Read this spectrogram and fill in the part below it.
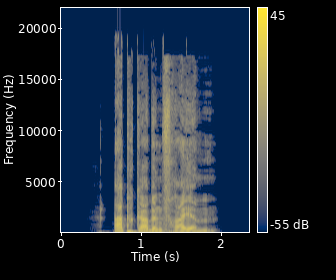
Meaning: strong dative masculine/neuter singular of abgabenfrei
- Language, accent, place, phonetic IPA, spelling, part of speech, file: German, Germany, Berlin, [ˈapɡaːbn̩fʁaɪ̯əm], abgabenfreiem, adjective, De-abgabenfreiem.ogg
